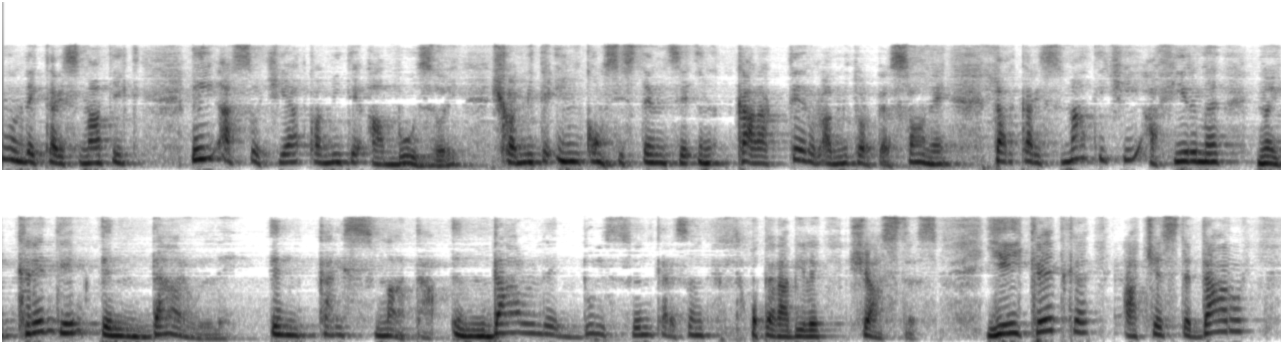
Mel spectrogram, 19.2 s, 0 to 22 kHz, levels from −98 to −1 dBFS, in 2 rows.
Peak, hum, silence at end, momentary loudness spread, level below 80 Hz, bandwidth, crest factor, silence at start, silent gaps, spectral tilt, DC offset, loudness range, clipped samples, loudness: -2 dBFS; none; 0.25 s; 12 LU; -50 dBFS; 8 kHz; 16 dB; 0 s; none; -7.5 dB/octave; under 0.1%; 3 LU; under 0.1%; -19 LUFS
